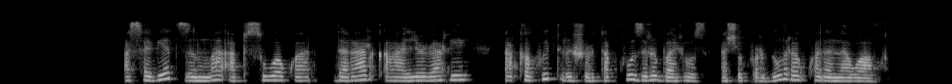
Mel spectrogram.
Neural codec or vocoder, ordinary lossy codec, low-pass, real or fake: codec, 16 kHz, 4.8 kbps, FACodec; Opus, 24 kbps; 7.2 kHz; fake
